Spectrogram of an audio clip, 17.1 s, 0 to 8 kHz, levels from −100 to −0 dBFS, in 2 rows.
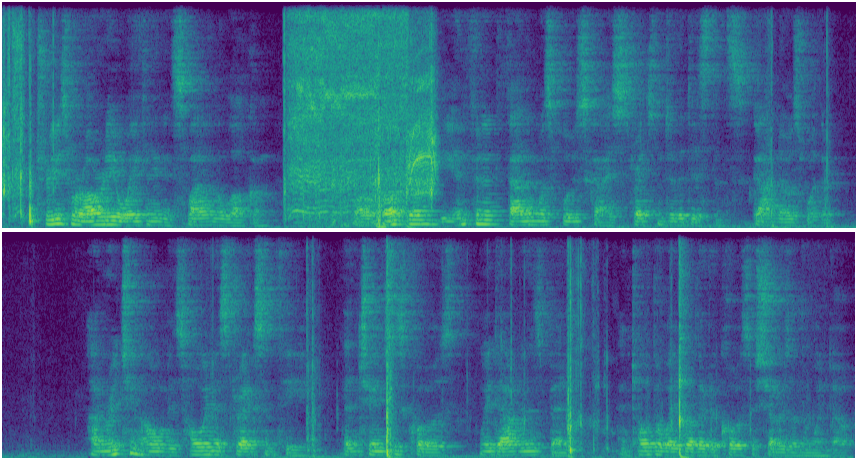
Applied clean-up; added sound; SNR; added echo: none; Camera; 3 dB; reverberation time 0.6 s.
